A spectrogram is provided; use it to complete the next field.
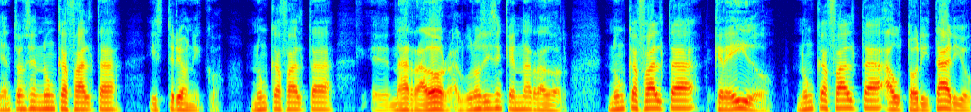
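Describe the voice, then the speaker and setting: A man with a plain, everyday voice speaks at a medium pitch and moderate pace, with ordinary pitch variation. The recording is very clean, with a silent background and a dry, close sound with no echo. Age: 50s. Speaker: journalist and writer. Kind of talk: interview.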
